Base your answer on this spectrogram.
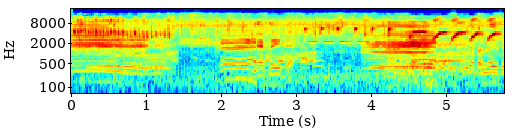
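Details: Beef cattle eating villagers' green grass. A series of moos, some long and level, some short and wavering, overlap across the recording, with faint bird calls and a few rising chirps near the end.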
